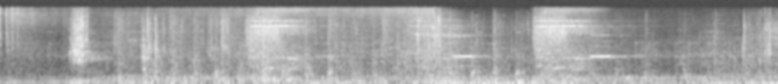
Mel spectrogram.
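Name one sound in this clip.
Footsteps tap on a metal floor.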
